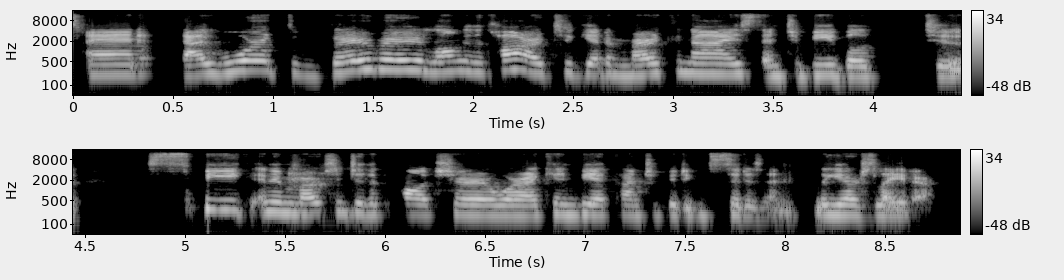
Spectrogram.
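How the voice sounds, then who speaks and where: Speaking fast in a steady, medium-pitched voice, this non-native English speaker from Latvia is a real estate agent guesting keenly on a relaxed interview. Her Latvian accent is clear, and she repeats words as she hunts for the right phrasing. The audio is dry and poor.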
